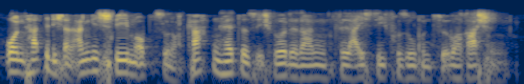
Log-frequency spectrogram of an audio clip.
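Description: A man's voice: on the low side, fairly even intonation, a little fast. A man from the audience invited on stage, answering in brief, modest replies in casual chat. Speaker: audience guest. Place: hall with a live audience. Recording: muffled phone-like live recording.

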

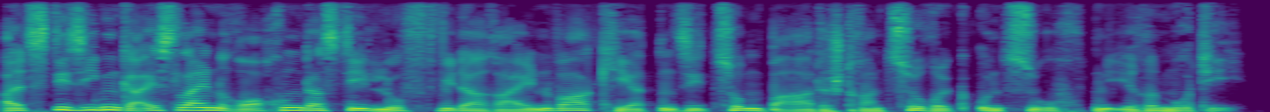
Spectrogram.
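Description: A man narrating a comic fairy tale in a playful, expressive storytelling manner. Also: mid-range voice, moderate pace, no echo, studio quality.

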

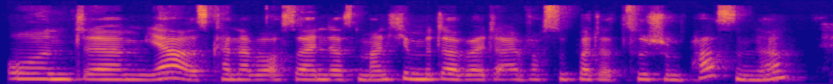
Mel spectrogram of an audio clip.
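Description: As a guest on an interview, a marketing company's managing director explains things informally, going through examples and tacking on tag questions. She talks fast in a warm, medium-pitched voice with little pitch movement.

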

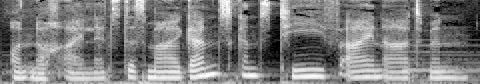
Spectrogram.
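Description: Woman softly guiding meditation, close in the ear. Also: lowish voice, slow. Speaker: meditation guide. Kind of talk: guided meditation. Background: soft music.

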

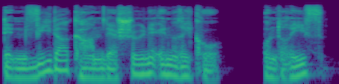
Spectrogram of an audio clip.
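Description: A man's voice: low voice, lively intonation, measured pace, breathy edge, dry recording, clean studio sound. A man telling a comic fairy tale in a playful way. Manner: playful, with wide swings in tone. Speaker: storyteller.

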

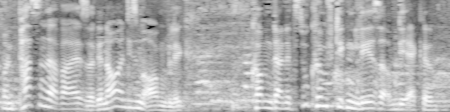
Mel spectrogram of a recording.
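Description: A man's voice: fairly high pitch, very animated, fast talker, a crowd in the background. A man talking casually as an interviewer and co-host.

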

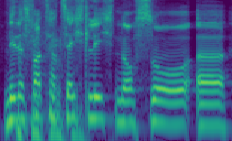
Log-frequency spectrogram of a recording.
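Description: A man's voice: on the high side, steady tone, moderate pace, darkish tone. A man co-hosting a comedy podcast in casual chat, rambling and slangy with crude humour.

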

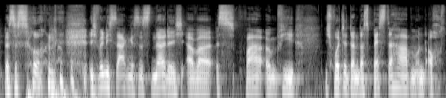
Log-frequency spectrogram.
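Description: This podcast co-host is a man from the former Soviet Union with a fairly low, slightly bright voice and a moderate pace. He chats casually, full of fillers and restarts.

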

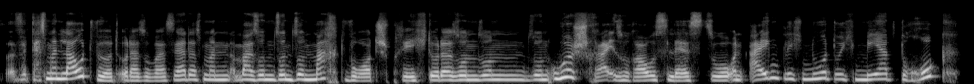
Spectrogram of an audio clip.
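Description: A woman in her thirties, a family counselor, talking in a casual podcast conversation, thoughtful and halting with many restarts. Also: mid-range voice, dark tone, dry recording, clean studio sound.

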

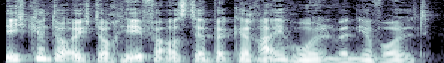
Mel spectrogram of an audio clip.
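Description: A man's voice: medium pitch, sing-song, normal speed. A man playing a friendly, eager young man who works at a bakery, in a podcast soap opera.

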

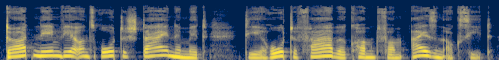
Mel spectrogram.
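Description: A woman's voice: on the high side, takes it slowly, dark tone, breathy edge, pitched above the performer's own voice, exaggerated voice. A woman voicing a small, curious male raccoon in a children's story. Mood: cheerful.

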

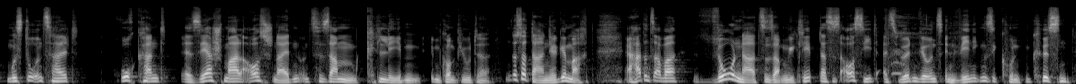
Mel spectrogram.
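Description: A man co-hosting a marketing podcast, telling stories lively and laughing often. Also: medium pitch, no room sound, studio quality. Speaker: podcast co-host. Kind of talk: casual podcast chat.

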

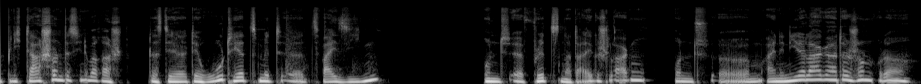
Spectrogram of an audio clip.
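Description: A man's voice: a little high, creaky, warm tone, slightly rough, no echo, studio quality. A man co-hosting a casual podcast chat, giving opinions and thinking aloud with many fillers. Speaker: podcast co-host.

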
